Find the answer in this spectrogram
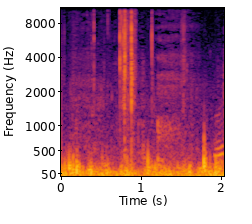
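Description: A few sharp clicks of a wire hook remover working a hook free from a caught fish's mouth, bunched together just under a second in, over a steady low rumble.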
